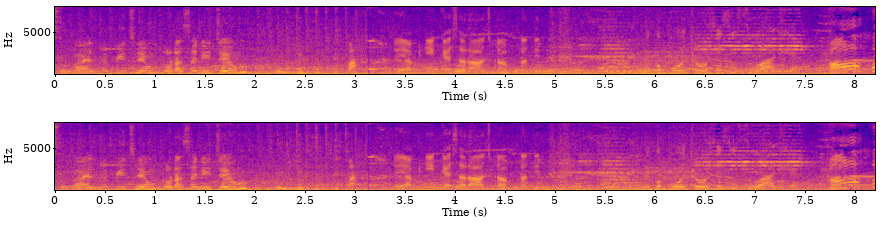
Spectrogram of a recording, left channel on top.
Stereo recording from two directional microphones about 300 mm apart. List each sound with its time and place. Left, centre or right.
0.8 s speech: centre
4.0 s speech: centre
7.7 s speech: left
